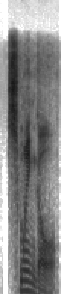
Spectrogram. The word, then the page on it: swingle: American English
